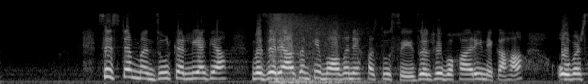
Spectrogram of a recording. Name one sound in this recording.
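A young woman reads out news calmly through a microphone.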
